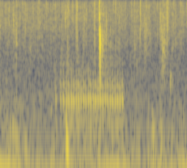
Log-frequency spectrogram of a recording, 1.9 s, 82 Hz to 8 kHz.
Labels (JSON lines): {"label": "biophony, croak", "recorder": "SoundTrap 500"}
